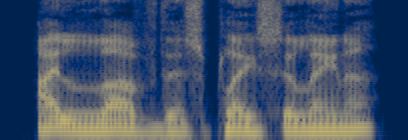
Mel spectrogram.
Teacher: When she says, I love this place, her voice goes up high. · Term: affect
